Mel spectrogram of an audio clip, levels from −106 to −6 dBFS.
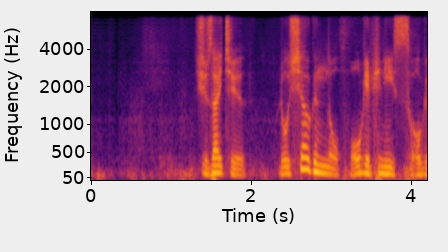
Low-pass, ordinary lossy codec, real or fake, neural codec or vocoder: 7.2 kHz; none; fake; codec, 16 kHz, 0.7 kbps, FocalCodec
